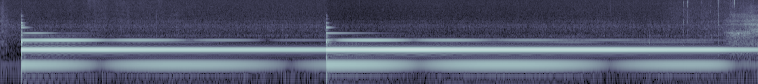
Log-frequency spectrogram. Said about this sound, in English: There's another way to play the bowl, and that's what I call chiming it or striking it.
